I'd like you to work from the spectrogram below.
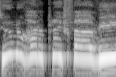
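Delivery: high, cartoonish puppet voice. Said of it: "none of them talk like a Muppet".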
